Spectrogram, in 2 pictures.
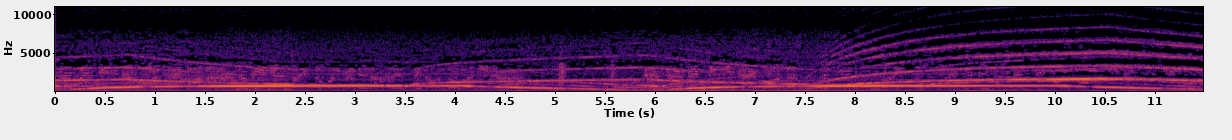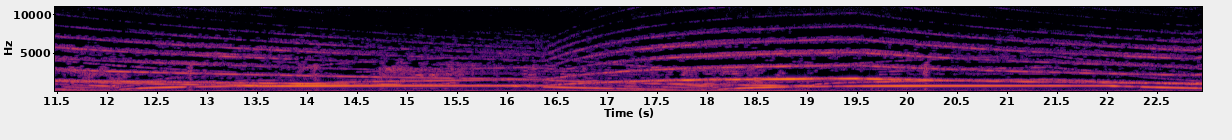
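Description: A siren wails loudly, rising and falling over and over.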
